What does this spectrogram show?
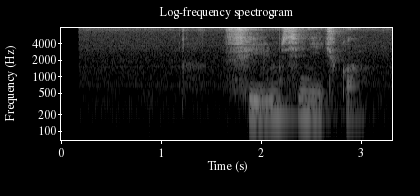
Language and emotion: Russian, neutral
